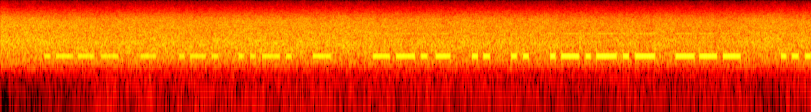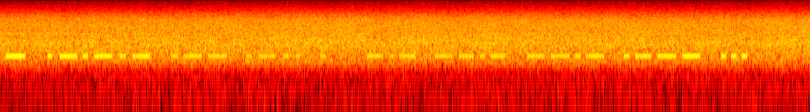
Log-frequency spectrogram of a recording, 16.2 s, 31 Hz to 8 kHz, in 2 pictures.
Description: Morse code, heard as a keyed tone, hand-sent with a straight key, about 21 wpm, 500 Hz, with heavy radio static. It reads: JTRFT QII.O V.WLE KQQJS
